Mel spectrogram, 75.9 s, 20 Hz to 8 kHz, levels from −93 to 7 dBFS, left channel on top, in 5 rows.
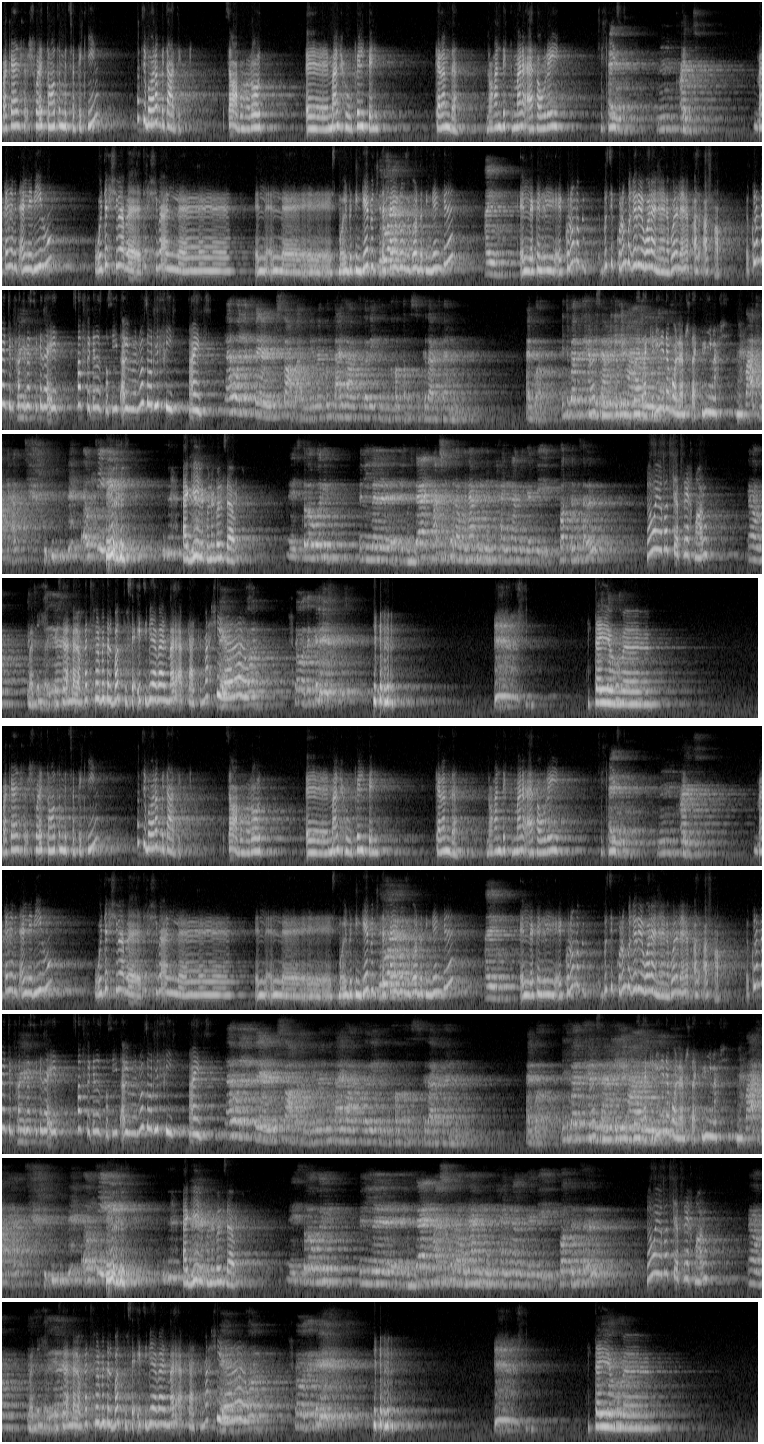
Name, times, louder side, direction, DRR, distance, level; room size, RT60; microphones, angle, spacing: voice 1, 0.0-2.0 2.7-3.5 4.5-5.2 6.1-7.5 8.7-9.1 9.7-11.1 12.0-12.3 13.6-13.7 15.0-16.2 17.1-19.8 20.3-24.3 25.6-29.6 30.1-31.5 31.9-33.9 34.1-34.5 42.1-44.8 45.1-45.3 47.7-48.1 49.2-50.4 53.7-53.9 58.5-59.8 61.3-65.9 68.2-68.6 70.6-71.2 72.7-73.8, left 3 dB, 20° left, 13 dB, 0.3 m, -22 dB
voice 2, 12.1-12.5 13.1-13.8 22.7-23.2 24.8-25.2 30.7-30.9 34.8-39.6 40.9-41.2 41.6-43.8 45.1-48.0 48.8-49.6 51.3-52.2 52.7-57.5 60.5-60.8 61.3-62.1 65.1-65.9 66.6-67.7 72.7-73.2, left 2 dB, 70° left, -4 dB, 1.7 m, -26 dB
20.0 x 7.9 x 6.5 m, 2.6 s
head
